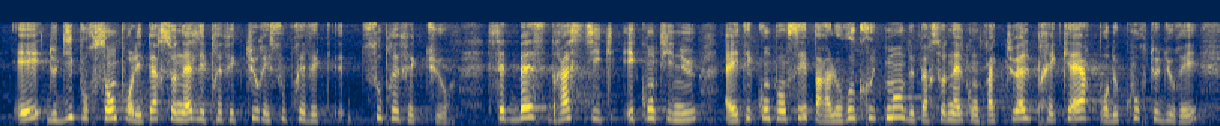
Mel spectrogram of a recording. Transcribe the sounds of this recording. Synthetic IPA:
ed̪əd̪ipuʁsɑ̃puʁlepɛʁsɔnɛlːepχefɛk̚t̪yʁesup | supχefɛkt̪ʰy̰ːʁ | sɛt̪̚bɛsd̪ʁast̪ikekɔ̃t̪ʰinya̰et̪ekɔ̃pɑ̃sepaʁləʁəkχyt̪mɑ̃d̪əpɛʁsɔnɛlkɔ̃t̪χak̚t̪ɥɛlpχekʲɛʁpuʁd̪əkʰuʁt̪d̪yʁe

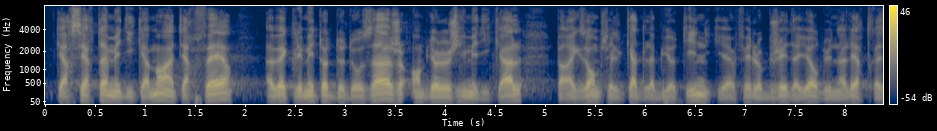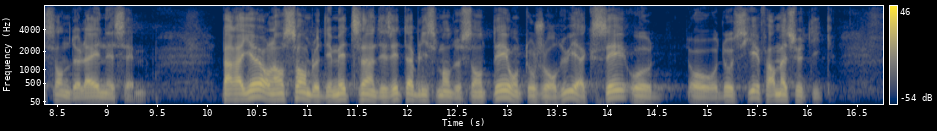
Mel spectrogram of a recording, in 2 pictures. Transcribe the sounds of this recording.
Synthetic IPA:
ka̰ʁsɛʁt̪ɛ̃med̪ikamɑ̃ɛ̃t̪ɛʁfɛʁ | avɛklemet̪ɔd̪ːəd̪ozaʒɑ̃bjɔlɔʒimed̪ikal | paʁɛɡzɑ̃pləsɛləkad̪əlabjɔ̰t̪inkʲiafɛlɔbʒɛd̪a̰jœʁd̪ynalɛʁt̪ʁesɑ̃t̪d̪əlaɛnɛsɛ̰m | paʁajœʁlɑ̃sɑ̃bləd̪emed̪sɛ̃d̪ezet̪ablismɑ̃d̪əsɑ̃t̪eɔ̃t̪oʒuʁd̪ɥiaksɛo | od̪osjefaʁmasøt̪ik

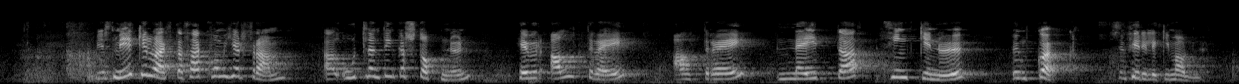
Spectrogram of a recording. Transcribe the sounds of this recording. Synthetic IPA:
mɛst̪mɪːcɪlvajxt̪aðθaðkʰɔːmɪçɛːɾ̥fɾamː | aðuːt̪lɛnt̪iŋkast̪ɔpnʏnhɛvʏɾalt̪ɾej | alt̪ɾejneːjt̪aðθʰiɲcɪnʏ | ʏmkœkn | sɛmfɪːɾɪleːcːɪimaːwlɪnʏ

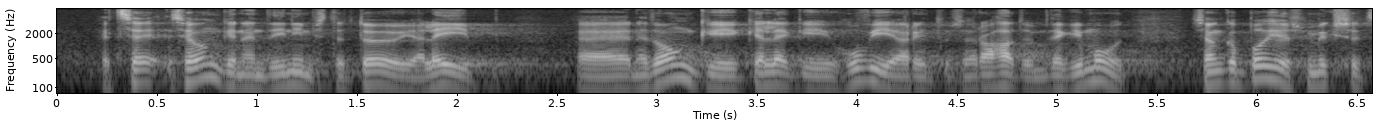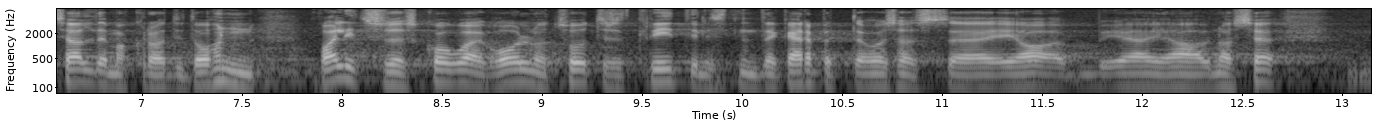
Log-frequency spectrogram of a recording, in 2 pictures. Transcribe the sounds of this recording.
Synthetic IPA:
e̞t̪se̞ːse̞o̞ŋɡine̞nd̪e̞inimest̪e̞t̪ø̞ːjɑle̞jb̥ | ne̞d̪o̞ŋɡ̥ike̞lːe̞ɡihuviæɾit̪useɾɑɦɑd̪̥vejmid̪ɑɡ̥imuːd̪̥ | se̞oŋkɑpɤɦjusmiksːo̞t̪siɑld̪e̞mo̞krɑːd̪̥id̪̥o̞n | vɑlʲit̪suse̞sko̞ɡuɑeɡ̥o̞lnud̪̥suht̪ːˑes̬et̪̚kriːt̪ˑilise̥t̪ne̞nd̪e̞kærb̥et̪ːˑe̞o̞sɑsjɑjɑjɑno̞hse̞

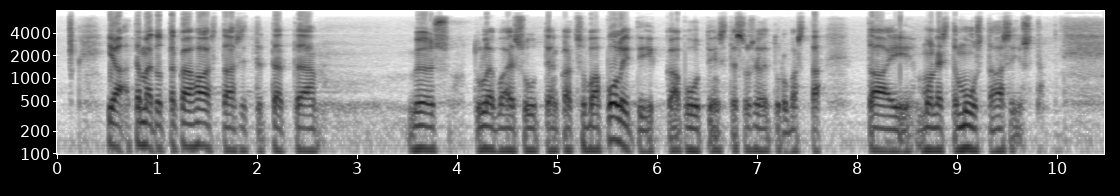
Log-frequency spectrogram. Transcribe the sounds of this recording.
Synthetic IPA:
jɑ̰t̪æmæt̪ot̪ːɑkɑihɑːst̪ɑːsit̪ːet̪t̪æt̪æ | myøst̪uleʋɑisuːt̪ˑeːŋkɑt̪soʋɑːpolit̪iːkːɑ̰ːpuhut̪ːḭːnsi̥t̪ːæsosiɑlit̪ṵrʋɑst̪ɑt̪ɑimonest̪ɑmuːst̪ɑɑsḭo̰st̪ɑ̥

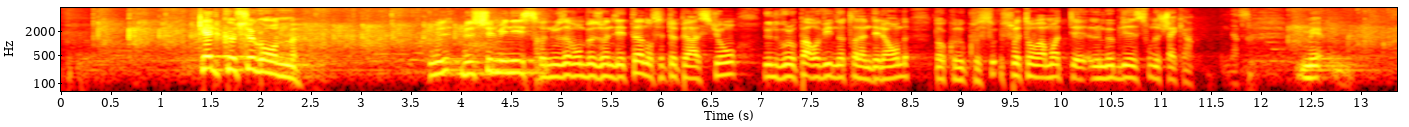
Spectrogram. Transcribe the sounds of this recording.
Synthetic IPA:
kʲɛlkəsəɡɔ̃d̪ | mməsjøləminist̪χənuzavɔ̃bəzwɛ̃d̪əlet̪ad̪ɑ̃sɛt̪ɔpeʁasjɔ̃ | nunvulɔ̃paʁəvivʁnɔt̪χəamd̪elɑ̃d̪ | d̪ɔ̃knukswɛt̪ɔ̃vʁɛmɑ̃lamɔbilizasjɔ̃d̪əʃakʲɛ̃ | mɛʁsi̥mɛ

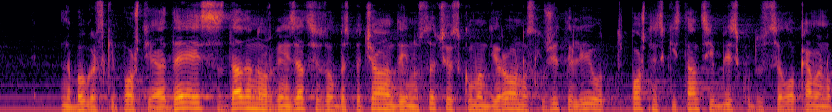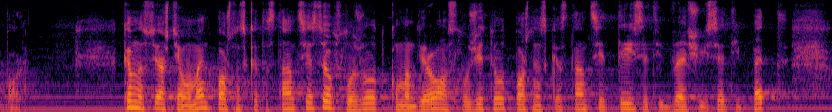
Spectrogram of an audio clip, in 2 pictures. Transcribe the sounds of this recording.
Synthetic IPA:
nɐbɤlˠɡəɾsk̟ipɔʃt̪iɐd̪ɛɛsəzd̪ad̪ɛnɐoɾɡənizat̪sijəzɐobɛspɛt͡ʃavənəd̪ɛjnost̪ət͡ʃɾɛskomɐnd̪iɾɔvənəslˠʊʒit̪ɛlʲiot̪pɔʃt̪inskist̪ant̪siːbliskod̪osɛlˠɔkamɛnopɔ̰lʲɛ | kəmnɐst̪ojaʃt̪ijəmomɛnt̪̚pɔʃt̪inskət̪əst̪ant̪sijəsɛopslˠuʒvəot̪komɐnd̪iɾɔvənslˠʊʒit̪ɛlot̪̚pɔʃt̪inskəəst̪ant̪sijət̪ɾiːsɛt̪id̪vɛʃiːsɛt̪ipɛt̪

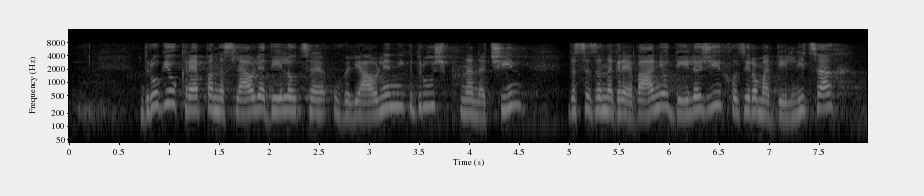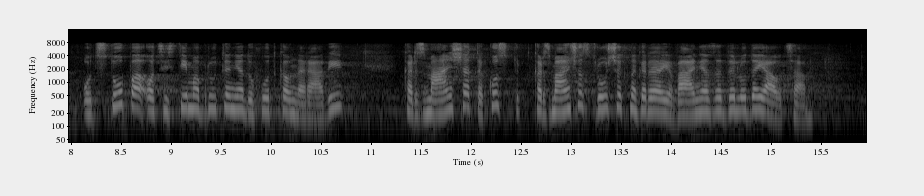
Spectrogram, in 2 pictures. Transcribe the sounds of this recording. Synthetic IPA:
d̪ɾuɡiukɾɛːpːanaslaːwlʲjad̪eːlawt̪sɛʔuʋɛljawljɛniɣd̪ɾuʃpnanat͡ʃin | d̪asɛzanaɡɾajɛʋaːnjɛwd̪eːlɛʒixɔziːɾɔmad̪eːlnit̪sax | ɔt̪st̪oːpaʔɔt̪sist̪eːmabɾut̪ɛnjad̪ɔxoːt̪kawnaɾaːʋi | kaɾzmanʃat̪akokaɾzmanʃast̪ɾoːʃəknaɡɾajɛʋaːnjazad̪ɛlɔd̪ajaːwt̪sa

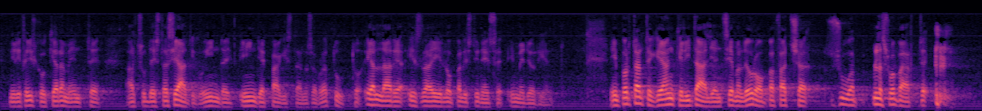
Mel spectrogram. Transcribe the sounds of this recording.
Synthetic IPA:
mirifeɾiskok̟jaɾamɛnt̪e | a̰lsud̪ɛst̪asjaːt̪ikoind̪ind̪jaepːak̟ist̪ansopɾat̪ːut̪ːo̰ʔealːaːɾeaʔizraɛːlopalest̪inɛːseimːɛd̪joɾjɛ̰nt̪e̥ | ɛimport̪ant̪ekɪaŋk̟ɪlit̪aːljainsjɛːmalːɛwɾɔːpafat͡ʃːasuːalasuːapart̪e

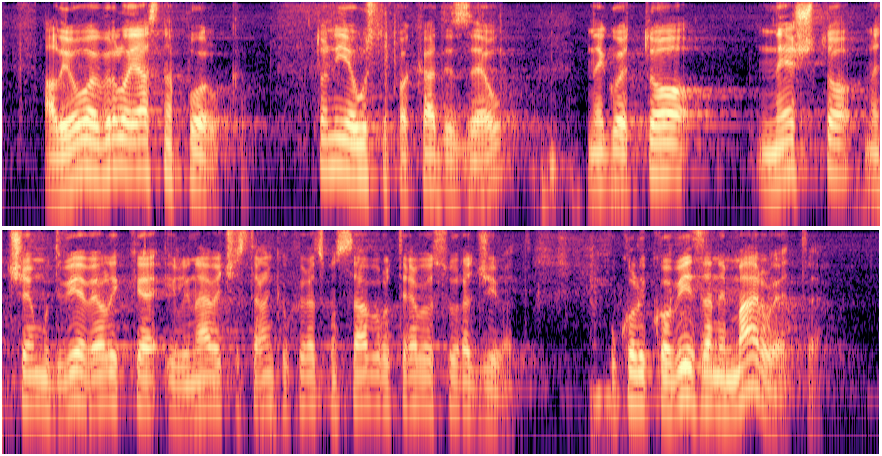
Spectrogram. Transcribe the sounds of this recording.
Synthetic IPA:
a̰lio̞ʋoje̞ʋr̩lˠo̞jasnapo̞ɾṵkʰa | t̪o̞nije̞ust̪upakxad̪eze̞u | ne̞ɡoje̞t̪o̞ː | ne̞ʃt̪o̞nat͡ʃe̞mud̪ʋije̞ʋe̞likʰe̞ʔilinajʋe̞t͡ɕe̞st̪ɾaŋke̞uxrʋat̪ko̞msaːbo̞ɾut̪ɾe̞bajusuɾad͡ʑiːʋa̰t̪i̥ | uko̞liko̞ʋiːzane̞maɾuje̞̰t̪ʰe̞̰

